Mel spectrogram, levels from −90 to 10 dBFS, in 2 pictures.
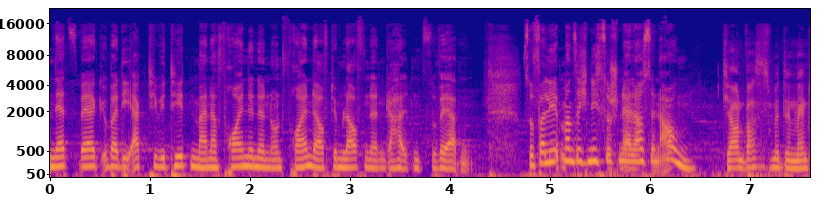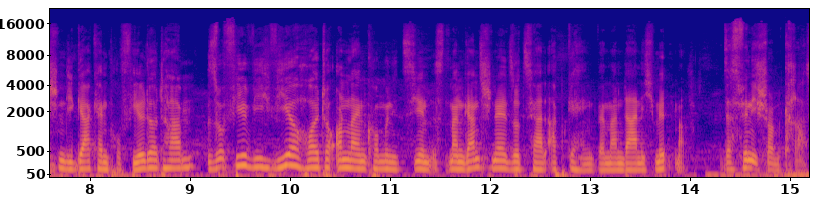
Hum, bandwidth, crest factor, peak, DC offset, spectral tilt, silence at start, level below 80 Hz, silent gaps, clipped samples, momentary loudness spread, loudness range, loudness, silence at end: none; 17.5 kHz; 16 dB; -6 dBFS; under 0.1%; -6.5 dB/octave; 0 s; -36 dBFS; none; under 0.1%; 8 LU; 3 LU; -22 LUFS; 0 s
